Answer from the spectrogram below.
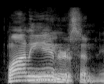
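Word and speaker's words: Loni Anderson: Lonnie Anderson.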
